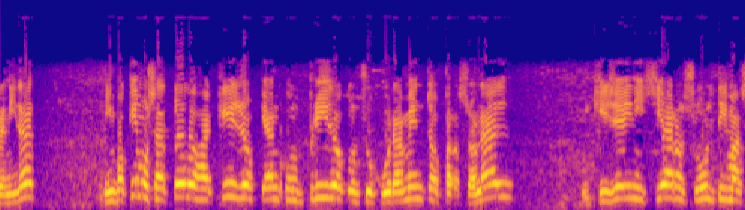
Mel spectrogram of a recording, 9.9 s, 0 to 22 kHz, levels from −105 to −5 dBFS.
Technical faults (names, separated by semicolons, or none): noise suppressor applied to music or sounds; sound cut by the noise suppressor; time-stretched section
